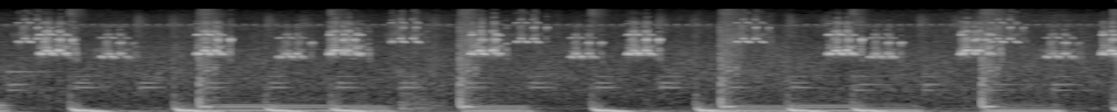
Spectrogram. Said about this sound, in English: So we got the cricket sound effect.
